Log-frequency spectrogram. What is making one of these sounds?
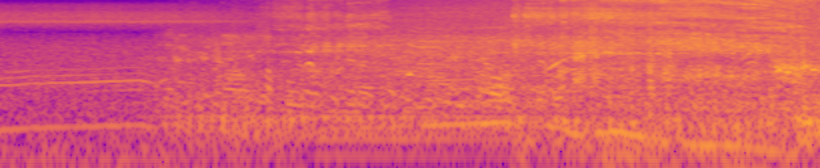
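A turbocharged four-cylinder rally car roars as it approaches at speed.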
